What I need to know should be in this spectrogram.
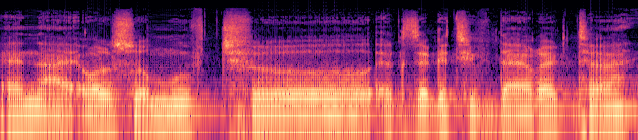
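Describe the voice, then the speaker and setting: Music in the background behind a man's fairly low, fairly slow speech with fairly even intonation. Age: 60s. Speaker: retired education administrator, foundation founder. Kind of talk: interview at leadership dialogue. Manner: halting, with frequent fillers.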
